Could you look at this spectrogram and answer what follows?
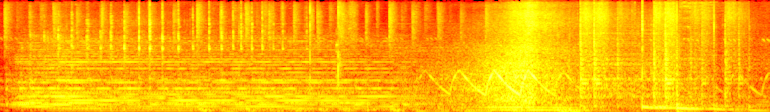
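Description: A police car siren wails as it approaches, its rising and falling tone growing louder over the rumble of road traffic, which includes passing car engines, and no one speaks.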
